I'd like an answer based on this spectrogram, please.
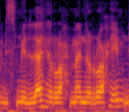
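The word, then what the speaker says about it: بسم الله الرحمن الرحيم: terjadi yang ketiga kalinya yaitu membaca Mad Thobi'i lebih dari dua harokat seperti membaca Bismillahirrohmanirrohim dibacanya Bismillahirrohmanirrohim yang benar Bismillahirrohmanirrohim hitungan dua harokat sangat cepat sekali 12 Bismillahirrohmanirrohim Jangan dibaca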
